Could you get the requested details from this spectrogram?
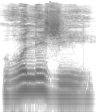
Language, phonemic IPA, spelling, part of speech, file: Navajo, /kólɪ́ʒìː/, gólízhii, noun, Nv-gólízhii.ogg
- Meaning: skunk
